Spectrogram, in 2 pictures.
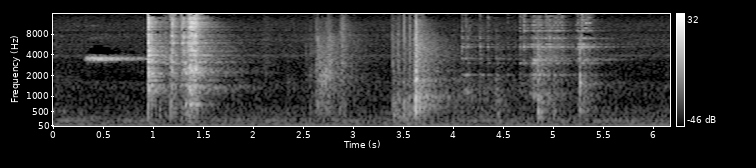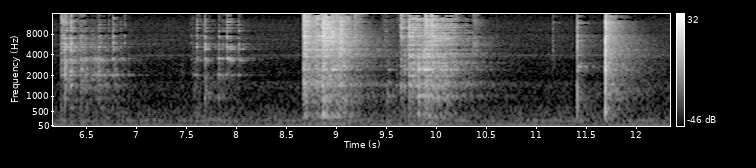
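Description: An egg cracks against a metal wok.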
